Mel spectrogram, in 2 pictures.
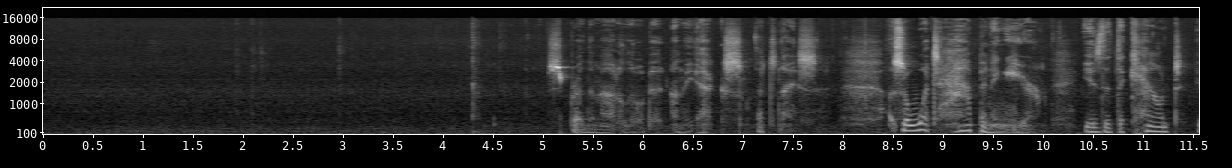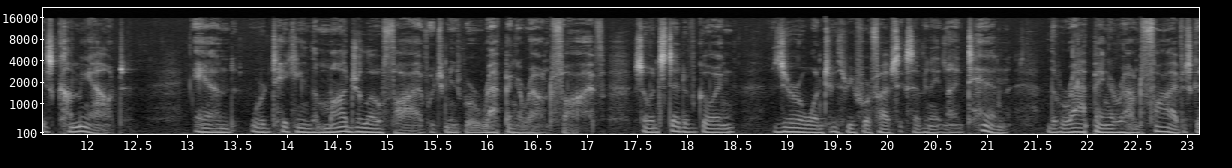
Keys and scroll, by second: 4.2 5.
